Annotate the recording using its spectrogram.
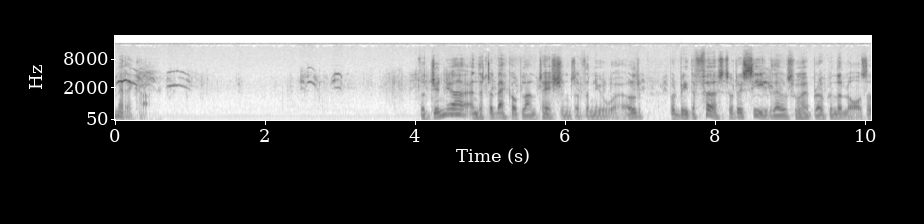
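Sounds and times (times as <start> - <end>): bird chirps: 0.0 - 5.3
steady low hum: 0.0 - 10.0.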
